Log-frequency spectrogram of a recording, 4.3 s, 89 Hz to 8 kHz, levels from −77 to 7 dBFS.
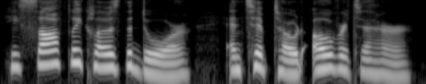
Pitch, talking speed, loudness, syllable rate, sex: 190 Hz, 140 wpm, -19 LUFS, 3.8 syllables/s, female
